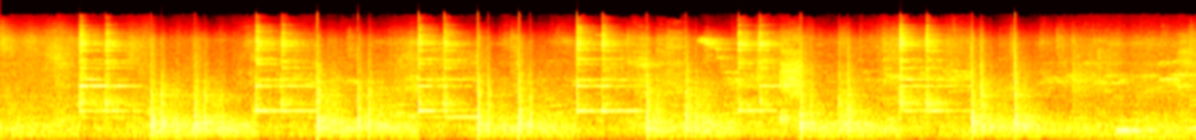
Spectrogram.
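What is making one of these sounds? A hand drum is beaten in a steady rhythm.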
